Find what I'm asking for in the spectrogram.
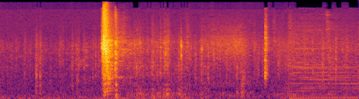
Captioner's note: bow string releasing; upbeat guitar music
